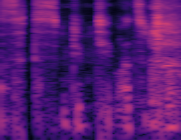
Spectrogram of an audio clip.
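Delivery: whispered, voiceless aside. Real, not acted. Cohost whispering an aside about the topic. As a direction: slip the question in a whisper.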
